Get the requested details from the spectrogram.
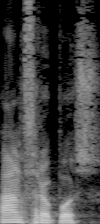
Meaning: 1. a human; person; the species man 2. a human; person; the species man: people
- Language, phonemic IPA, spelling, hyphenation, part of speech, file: Greek, /ˈan.θɾo.pos/, άνθρωπος, άν‧θρω‧πος, noun, El-άνθρωπος.ogg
